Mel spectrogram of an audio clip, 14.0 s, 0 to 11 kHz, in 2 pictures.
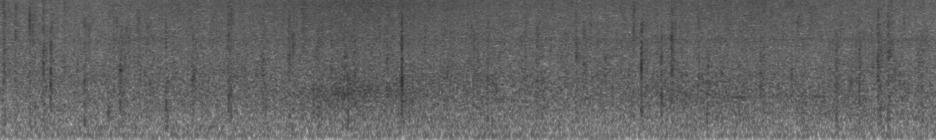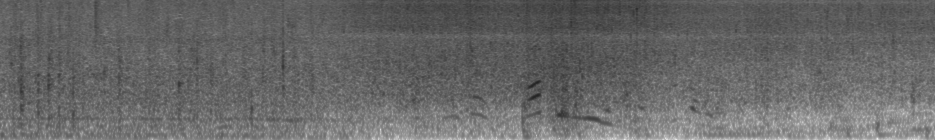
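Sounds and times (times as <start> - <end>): rain pattering: 0.0 - 14.0.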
